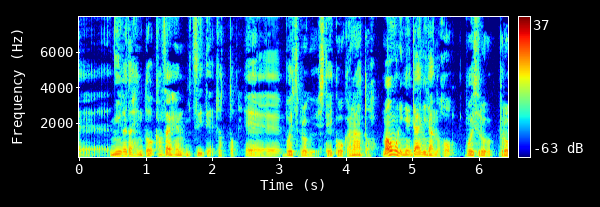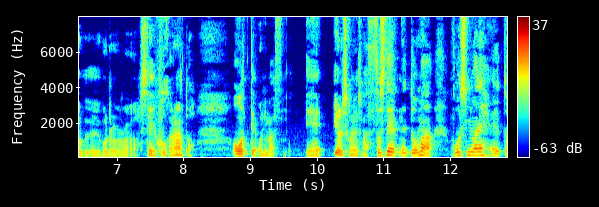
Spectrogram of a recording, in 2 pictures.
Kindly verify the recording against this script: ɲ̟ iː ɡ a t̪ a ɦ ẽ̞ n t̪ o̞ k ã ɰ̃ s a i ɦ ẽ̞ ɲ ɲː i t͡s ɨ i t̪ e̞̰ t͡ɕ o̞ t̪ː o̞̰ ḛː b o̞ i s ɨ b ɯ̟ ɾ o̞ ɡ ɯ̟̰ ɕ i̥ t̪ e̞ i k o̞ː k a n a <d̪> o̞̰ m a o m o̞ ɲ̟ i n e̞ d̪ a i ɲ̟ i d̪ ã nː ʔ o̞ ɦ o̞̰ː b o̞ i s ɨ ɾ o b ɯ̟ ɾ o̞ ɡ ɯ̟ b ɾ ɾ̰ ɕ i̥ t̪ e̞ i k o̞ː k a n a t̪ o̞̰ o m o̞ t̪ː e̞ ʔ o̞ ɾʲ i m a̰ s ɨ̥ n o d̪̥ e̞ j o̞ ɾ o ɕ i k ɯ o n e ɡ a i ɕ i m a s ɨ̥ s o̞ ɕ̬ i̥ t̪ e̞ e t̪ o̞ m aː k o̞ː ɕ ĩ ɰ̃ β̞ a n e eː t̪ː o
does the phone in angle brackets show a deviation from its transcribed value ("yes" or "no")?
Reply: yes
